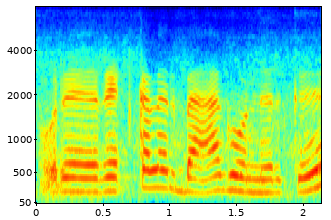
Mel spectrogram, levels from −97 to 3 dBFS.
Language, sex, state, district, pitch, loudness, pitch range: Tamil, female, Tamil Nadu, Chennai, 215 Hz, -16 LUFS, 205-225 Hz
